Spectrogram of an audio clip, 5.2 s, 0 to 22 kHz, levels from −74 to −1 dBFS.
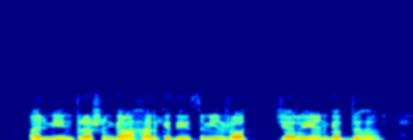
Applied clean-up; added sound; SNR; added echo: none; none; none; none.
